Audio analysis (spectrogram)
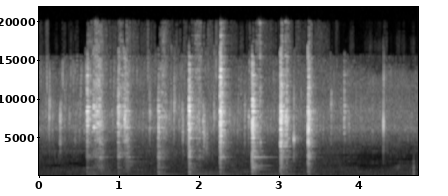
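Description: A dried red chili and whole spices fry in a pan over a low-to-medium gas flame, with a steady soft sizzle punctuated by a dozen sharp clinks and scrapes of a spoon stirring against the metal.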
